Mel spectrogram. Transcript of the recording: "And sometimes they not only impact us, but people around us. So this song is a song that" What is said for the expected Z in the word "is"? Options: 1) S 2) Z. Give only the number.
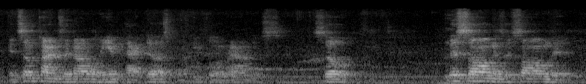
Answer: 2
